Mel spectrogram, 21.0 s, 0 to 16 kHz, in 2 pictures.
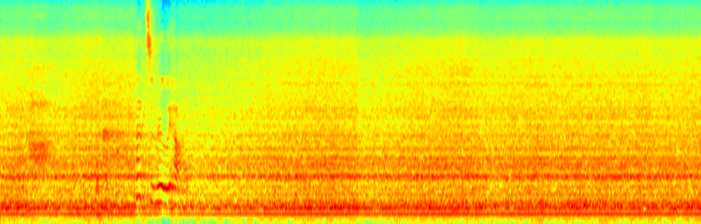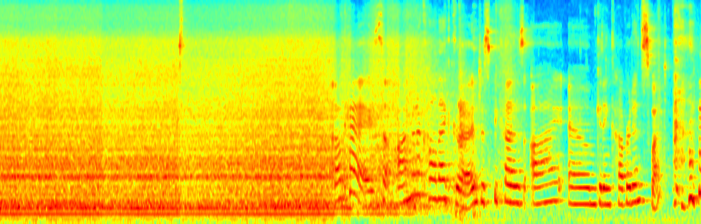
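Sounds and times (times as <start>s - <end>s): hood hair dryer blowing: 0.0s - 18.3s.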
